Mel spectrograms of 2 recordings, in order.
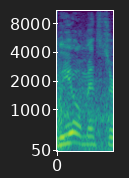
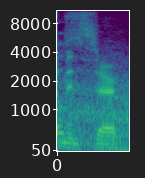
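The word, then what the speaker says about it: Leominster: 624, which was delivered in uh 1929 to Leo Minister, Massachusetts, which according to my Lemonster freaking Massachusetts and its weirdass pronunciation.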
